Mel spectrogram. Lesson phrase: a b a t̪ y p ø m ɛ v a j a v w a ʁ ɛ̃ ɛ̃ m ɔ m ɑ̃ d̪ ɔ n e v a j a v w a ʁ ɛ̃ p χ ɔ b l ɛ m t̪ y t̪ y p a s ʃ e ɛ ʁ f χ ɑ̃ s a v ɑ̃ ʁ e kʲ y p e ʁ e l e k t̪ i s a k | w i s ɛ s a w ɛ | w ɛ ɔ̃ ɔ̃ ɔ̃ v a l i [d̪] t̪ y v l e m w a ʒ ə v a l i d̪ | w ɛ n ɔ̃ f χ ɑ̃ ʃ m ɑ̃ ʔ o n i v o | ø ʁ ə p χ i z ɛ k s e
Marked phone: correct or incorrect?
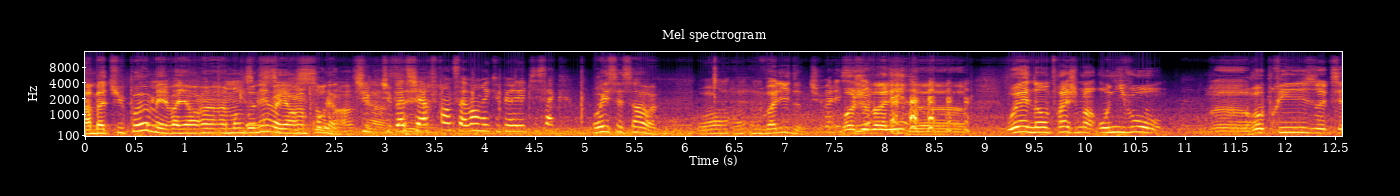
correct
